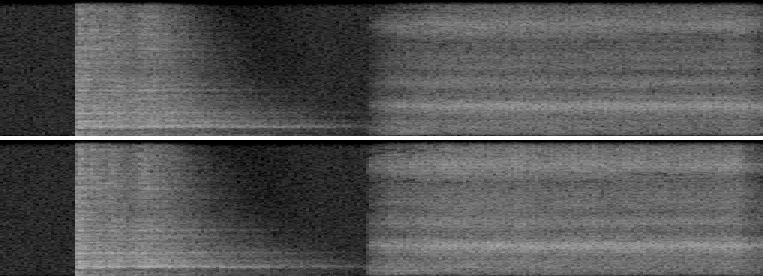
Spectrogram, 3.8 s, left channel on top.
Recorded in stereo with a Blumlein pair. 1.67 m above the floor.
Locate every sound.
0.4 s dishes clattering: 10° right, 3.5 m
1.8 s a hiss: 60° right, 2.5 m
